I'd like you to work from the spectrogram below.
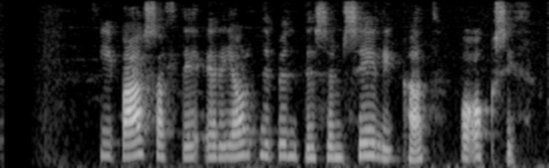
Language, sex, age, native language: Icelandic, female, 40-49, Icelandic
